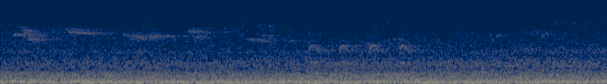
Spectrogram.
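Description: Outdoor birdsong: birds calling in short phrases, with four quick short notes a little past three seconds in, over a steady low rumble.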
